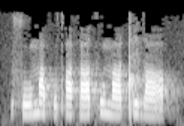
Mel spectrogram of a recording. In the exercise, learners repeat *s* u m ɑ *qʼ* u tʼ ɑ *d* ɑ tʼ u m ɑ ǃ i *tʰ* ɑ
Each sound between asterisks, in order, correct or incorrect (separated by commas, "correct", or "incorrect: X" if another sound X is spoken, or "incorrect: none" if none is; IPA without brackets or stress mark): correct, incorrect: pʼ, incorrect: θ, incorrect: d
